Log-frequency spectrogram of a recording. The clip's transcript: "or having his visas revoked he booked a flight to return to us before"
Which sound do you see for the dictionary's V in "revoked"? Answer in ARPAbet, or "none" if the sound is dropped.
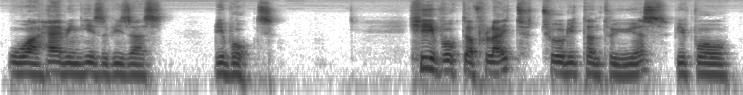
B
